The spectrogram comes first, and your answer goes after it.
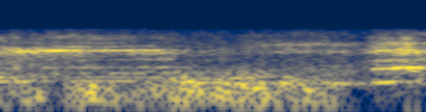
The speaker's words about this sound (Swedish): Här kommer en bil på kvällen.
